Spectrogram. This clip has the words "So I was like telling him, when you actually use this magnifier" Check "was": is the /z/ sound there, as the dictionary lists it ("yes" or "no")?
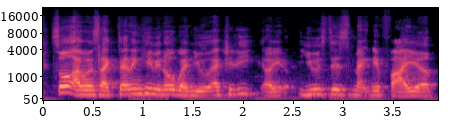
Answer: no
